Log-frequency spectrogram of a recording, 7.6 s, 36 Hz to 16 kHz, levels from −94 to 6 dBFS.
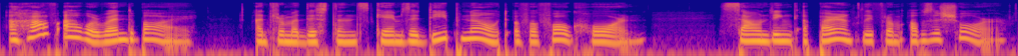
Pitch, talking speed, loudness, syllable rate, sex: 195 Hz, 180 wpm, -20 LUFS, 4.7 syllables/s, female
